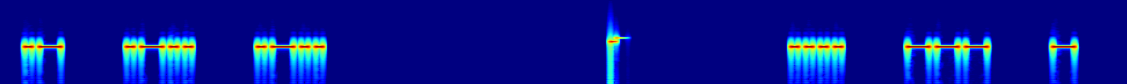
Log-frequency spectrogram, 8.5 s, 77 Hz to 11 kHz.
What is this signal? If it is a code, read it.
Morse code, heard as a keyed tone, about 22 wpm, spaced as for 12 wpm, 700 Hz. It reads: ALL HOT
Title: 3x Character Spacing - Top 200 Words - 22wpm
